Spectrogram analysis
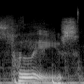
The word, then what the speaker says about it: police: Police. The P is a mouth sound. Police. And the accent falls from the second syllable.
